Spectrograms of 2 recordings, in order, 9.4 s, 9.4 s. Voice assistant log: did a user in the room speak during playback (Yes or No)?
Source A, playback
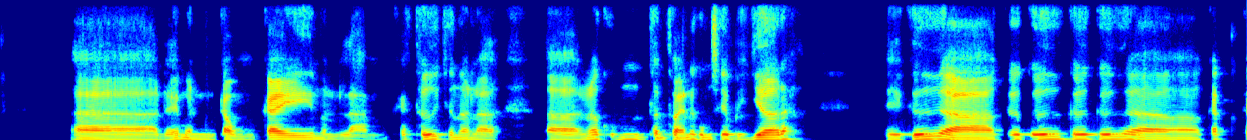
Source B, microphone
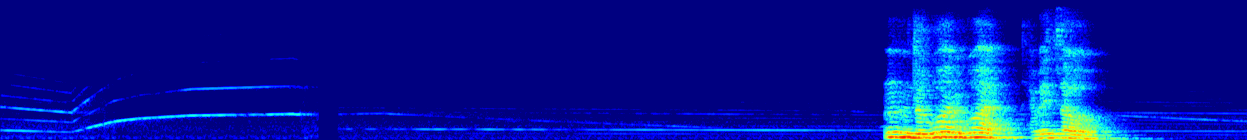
Yes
